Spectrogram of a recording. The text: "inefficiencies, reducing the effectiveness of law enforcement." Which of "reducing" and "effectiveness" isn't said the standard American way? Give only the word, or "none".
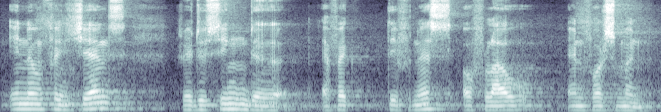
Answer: effectiveness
